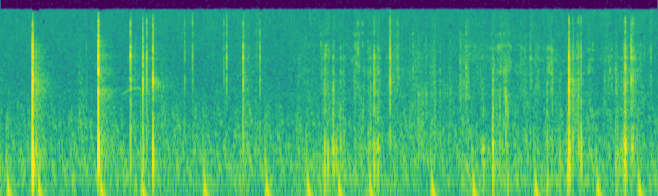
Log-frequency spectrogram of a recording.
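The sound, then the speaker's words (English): Sharp crunches of a brittle orange Necco candy wafer being bitten and chewed, a rapid series of crisp cracks with a steady rhythm and no talking. “It's not really that hard to crunch. It may sound like it's very violent, but they break very easily and you eat away.”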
